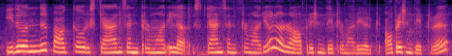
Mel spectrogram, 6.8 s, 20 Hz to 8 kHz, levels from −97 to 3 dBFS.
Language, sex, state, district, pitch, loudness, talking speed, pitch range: Tamil, female, Karnataka, Bangalore, 230 Hz, -16 LUFS, 165 wpm, 215-255 Hz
